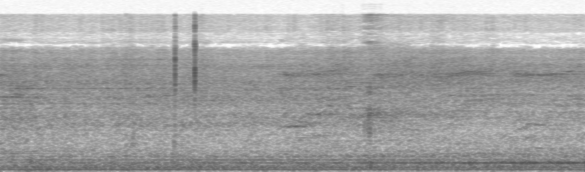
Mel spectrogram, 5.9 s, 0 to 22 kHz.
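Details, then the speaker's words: Ford F-150 V8 with cylinder 3 misfire code: uneven lumpy idle with an irregular stumble in the exhaust beat; the cylinder 3 ignition coil is found arcing. "Got this Ford F-150 here with a cylinder three misfire."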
